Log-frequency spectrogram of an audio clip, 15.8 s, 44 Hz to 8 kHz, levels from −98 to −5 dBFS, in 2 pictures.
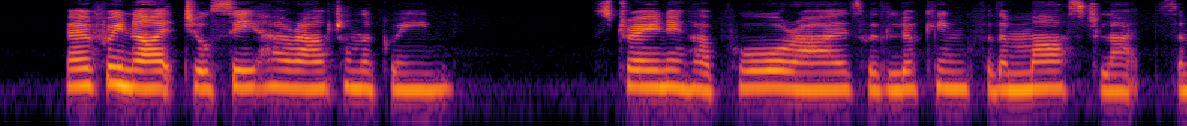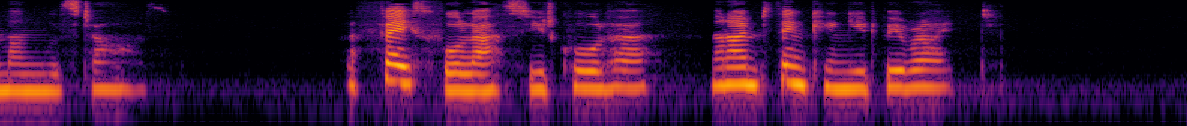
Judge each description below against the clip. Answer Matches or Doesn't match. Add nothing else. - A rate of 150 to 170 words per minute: Doesn't match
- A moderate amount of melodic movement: Doesn't match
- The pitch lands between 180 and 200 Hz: Doesn't match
